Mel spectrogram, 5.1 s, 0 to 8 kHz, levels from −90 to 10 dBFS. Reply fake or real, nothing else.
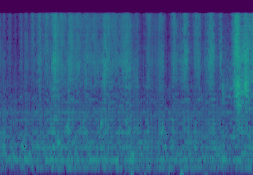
fake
